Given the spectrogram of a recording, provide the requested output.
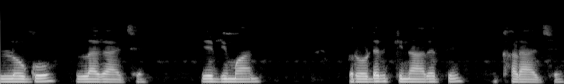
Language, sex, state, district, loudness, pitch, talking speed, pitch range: Bengali, male, West Bengal, Malda, -17 LUFS, 130 Hz, 115 wpm, 120-135 Hz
